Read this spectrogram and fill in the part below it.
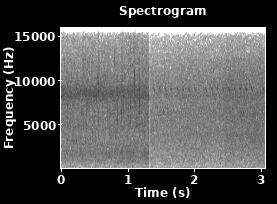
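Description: Water rushes below Bhalkhet waterfall near Vyara in a constant, even hiss, nearby and unbroken with no voices.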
